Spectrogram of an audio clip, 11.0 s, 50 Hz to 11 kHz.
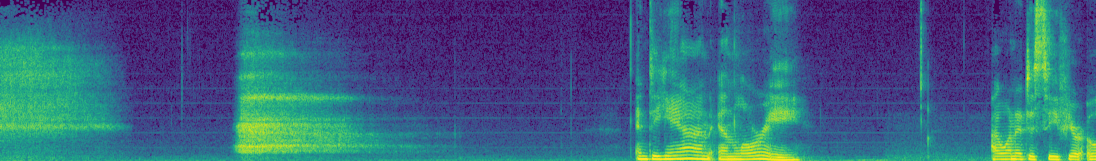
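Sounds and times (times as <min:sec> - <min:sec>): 
person exhaling during a guided breathing exercise: 0:00.0 - 0:01.3, 0:02.3 - 0:04.5
person inhaling deeply during a guided breathing exercise: 0:00.0 - 0:01.3, 0:02.3 - 0:04.5
speech: 0:06.4 - 0:08.1, 0:09.9 - 0:10.9.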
